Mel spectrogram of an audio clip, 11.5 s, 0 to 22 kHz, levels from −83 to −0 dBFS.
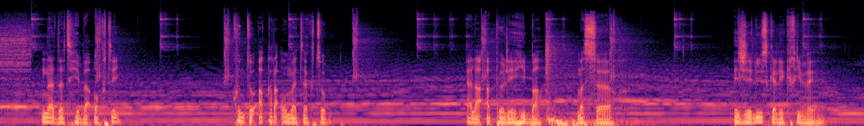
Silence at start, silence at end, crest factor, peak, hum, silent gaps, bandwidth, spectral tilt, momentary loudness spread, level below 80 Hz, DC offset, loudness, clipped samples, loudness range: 0 s; 0 s; 16 dB; -4 dBFS; 50 Hz at -40 dBFS; none; 16 kHz; -5.5 dB/octave; 15 LU; -26 dBFS; under 0.1%; -20 LUFS; under 0.1%; 4 LU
